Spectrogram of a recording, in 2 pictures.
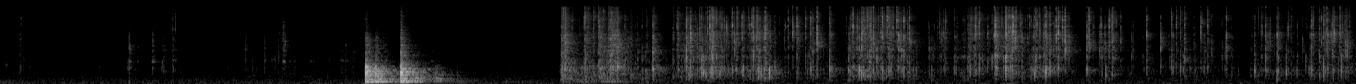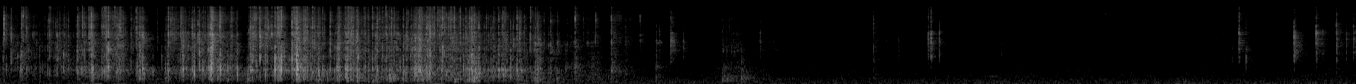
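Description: Clear plastic bag crinkling for about fourteen seconds as it is handled and opened to take out a small plastic-cased electric motor. About four seconds in there is a single short thump, and a few faint clicks follow the crinkling.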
